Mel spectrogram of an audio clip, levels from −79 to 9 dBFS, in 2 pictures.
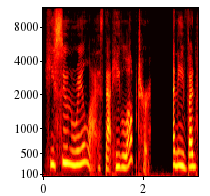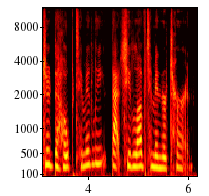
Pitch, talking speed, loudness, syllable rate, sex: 260 Hz, 185 wpm, -18 LUFS, 5.1 syllables/s, female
